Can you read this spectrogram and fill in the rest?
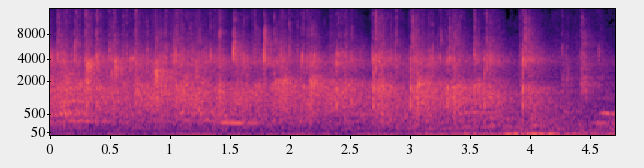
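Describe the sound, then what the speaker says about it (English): An audience at a young men's leadership conference breaks into sustained applause: dense, steady clapping that fills the room evenly and swells slightly near the end, with no voices standing out above it. "So give them a round of applause as well."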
